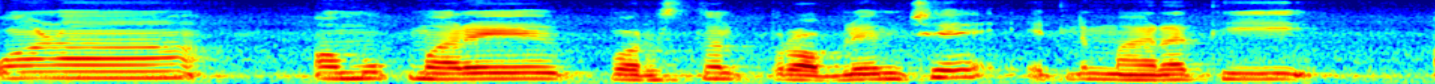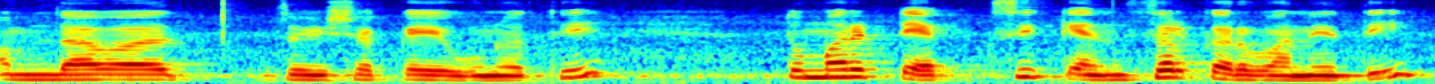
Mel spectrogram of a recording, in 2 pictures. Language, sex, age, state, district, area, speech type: Gujarati, female, 60+, Gujarat, Ahmedabad, urban, spontaneous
